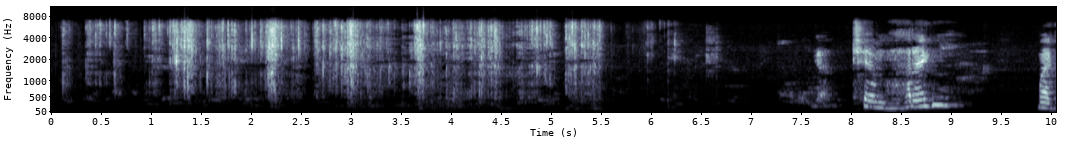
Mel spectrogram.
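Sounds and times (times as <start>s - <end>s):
foil wrapper crinkling: 0.0s - 6.3s.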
